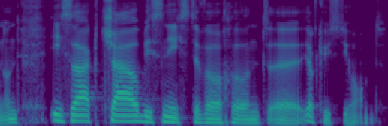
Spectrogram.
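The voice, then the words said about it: Put-on comic German dialect. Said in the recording (German): “ohne komischen Dialekt ... es ist Dialekt.”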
